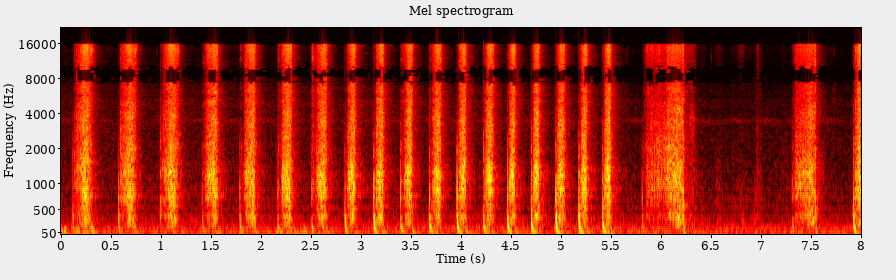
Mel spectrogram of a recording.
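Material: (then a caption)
Rubber. A wooden-handled wire brush is scrubbed across the textured nub pattern of a black rubber sneaker outsole held in hand, making twenty-one short, bright, scratchy strokes. The strokes come in a quick, steady rhythm that speeds up slightly, then break into a longer drawn-out scrape, a pause, and a few final strokes.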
